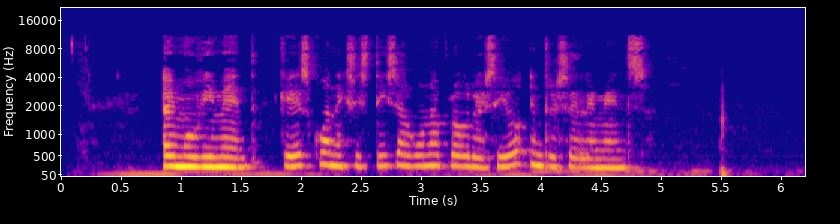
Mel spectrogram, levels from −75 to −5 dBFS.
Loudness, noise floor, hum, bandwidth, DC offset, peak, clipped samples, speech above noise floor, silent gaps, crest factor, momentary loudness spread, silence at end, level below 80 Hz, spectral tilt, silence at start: -17 LUFS; -53 dBFS; none; 11.5 kHz; under 0.1%; -2 dBFS; under 0.1%; 37 dB; none; 14 dB; 25 LU; 0.65 s; -40 dBFS; -5.5 dB/octave; 0.45 s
